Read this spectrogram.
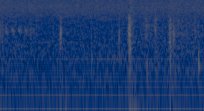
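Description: Horses' hooves thud on the ground.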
